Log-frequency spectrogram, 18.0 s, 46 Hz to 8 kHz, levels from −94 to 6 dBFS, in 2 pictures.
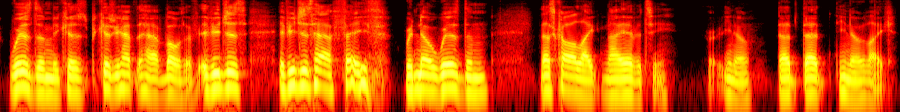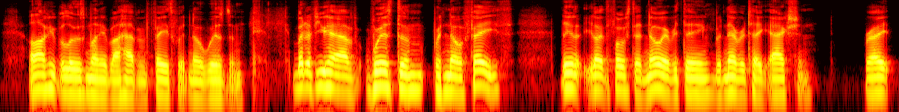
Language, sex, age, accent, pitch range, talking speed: English, male, 20-39, American, 110-135 Hz, 215 wpm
